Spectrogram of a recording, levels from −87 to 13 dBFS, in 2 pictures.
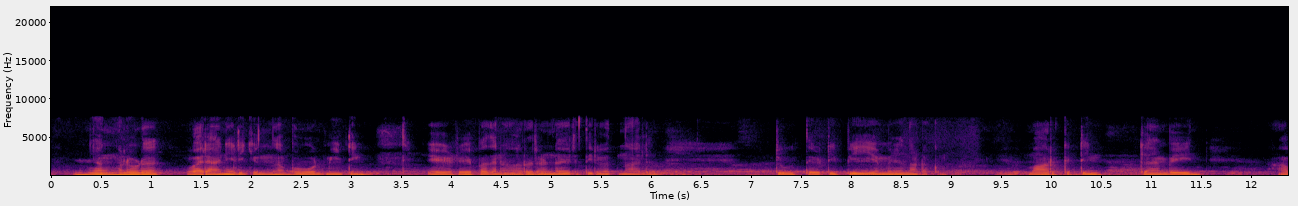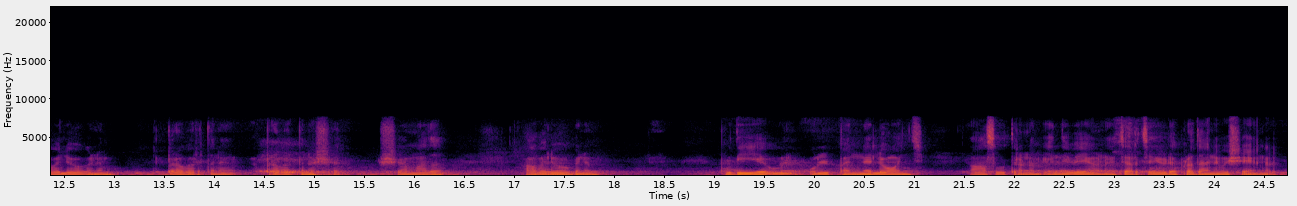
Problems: low volume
